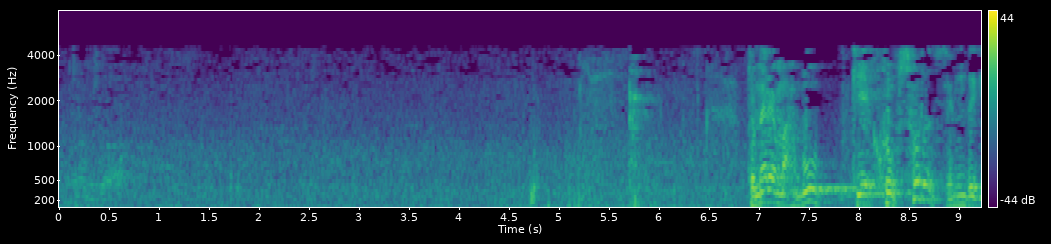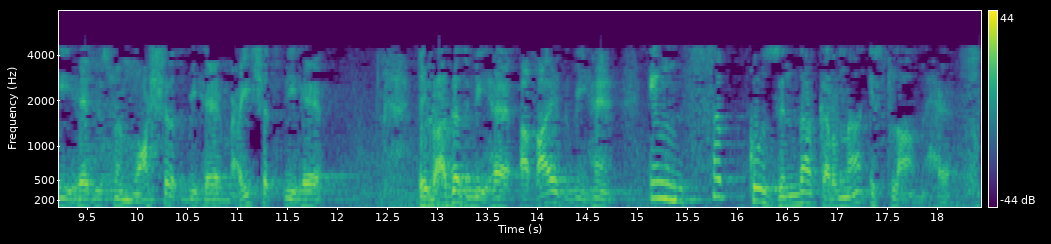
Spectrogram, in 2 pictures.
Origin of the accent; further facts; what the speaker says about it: Punjab, Pakistan; میں چونکہ پنجاب کا ہوں، دیہات کا ہوں،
